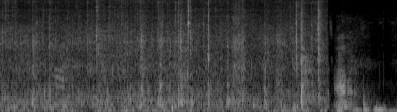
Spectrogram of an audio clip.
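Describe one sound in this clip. A bike's frame and chain clatter over bumps.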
